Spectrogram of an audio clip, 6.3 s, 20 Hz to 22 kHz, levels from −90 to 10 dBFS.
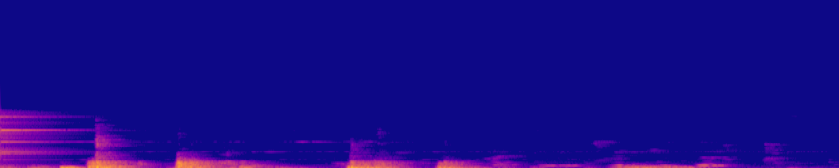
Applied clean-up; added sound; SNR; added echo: classical method WPE with log-MMSE.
